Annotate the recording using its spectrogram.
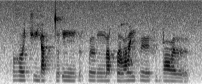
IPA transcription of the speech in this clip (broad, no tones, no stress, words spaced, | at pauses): ʁʷit͡ʃijaptʷə̃ ɗĩːɠɵk͡pɵːŋ͡mɵː qʷə̃ʕĩːpøːfib ʕɵː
